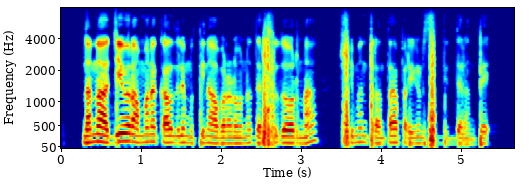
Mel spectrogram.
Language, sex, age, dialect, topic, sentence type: Kannada, male, 56-60, Central, agriculture, statement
